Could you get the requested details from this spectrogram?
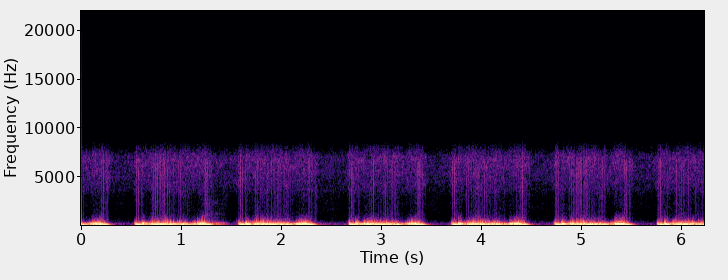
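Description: Regular low-pitched rumbling bursts at about 58 a minute, each separated by brief quiet, consistent with the diastolic rumble of mitral stenosis.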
